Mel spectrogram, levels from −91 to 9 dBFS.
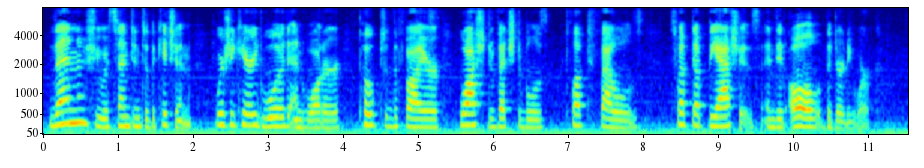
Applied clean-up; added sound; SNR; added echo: none; none; none; none.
